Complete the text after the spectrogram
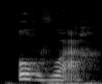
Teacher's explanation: French people often omit the E and just say au revoir. So you can say that as well if you prefer.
